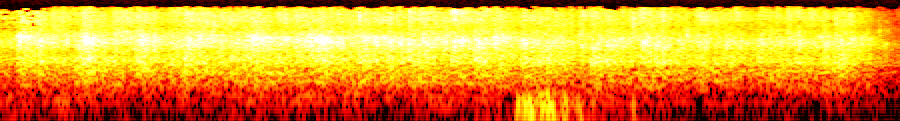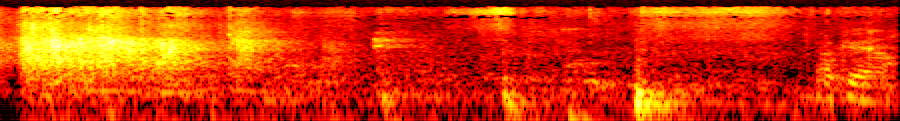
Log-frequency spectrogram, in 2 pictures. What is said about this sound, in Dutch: En ik ben erg blij dat hij hier in ons midden is. Zullen we hem een hartelijk applaus geven?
